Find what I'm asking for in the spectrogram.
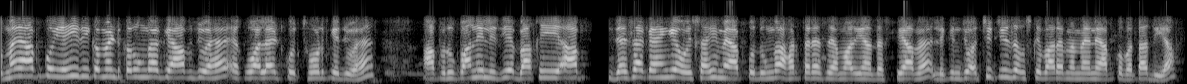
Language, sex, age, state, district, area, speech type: Urdu, male, 30-45, Bihar, Saharsa, urban, conversation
